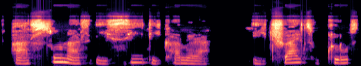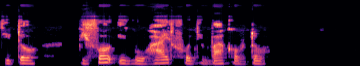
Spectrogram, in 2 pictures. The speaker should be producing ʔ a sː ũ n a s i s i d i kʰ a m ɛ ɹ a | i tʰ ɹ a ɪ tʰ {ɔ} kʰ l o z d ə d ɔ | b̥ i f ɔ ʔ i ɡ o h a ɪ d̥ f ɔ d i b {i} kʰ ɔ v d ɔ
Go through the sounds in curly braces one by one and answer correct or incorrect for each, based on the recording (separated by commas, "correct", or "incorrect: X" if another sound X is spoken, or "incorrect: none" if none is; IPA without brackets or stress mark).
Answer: incorrect: u, incorrect: a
